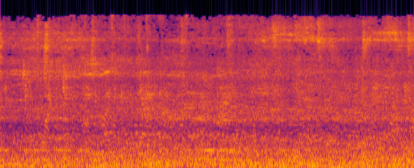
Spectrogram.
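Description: Street ambience of a busy pedestrian promenade: a steady low rumble with indistinct voices of passers-by.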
